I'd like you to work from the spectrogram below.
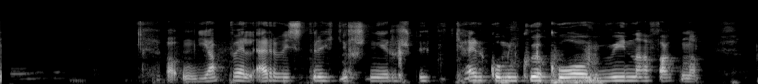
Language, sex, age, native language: Icelandic, male, 12, Icelandic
